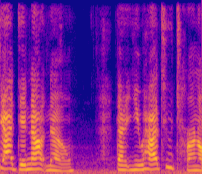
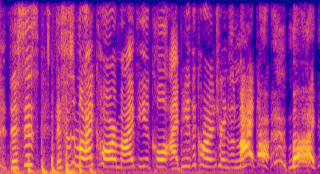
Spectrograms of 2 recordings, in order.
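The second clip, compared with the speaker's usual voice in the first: indignant rising shout; 7 semitones higher, 5 dB louder than usual. Real, not acted. Ranting to viewers about her car, building to a shout. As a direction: pitch climbing higher and louder to a shout.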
